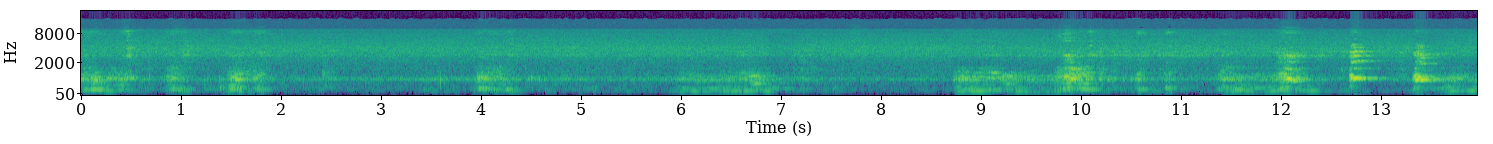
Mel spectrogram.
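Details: A Cavalier King Charles Spaniel, while playing, gives throaty, growling barks and drawn-out howling yowls in uneven bursts.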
